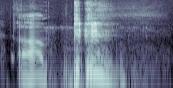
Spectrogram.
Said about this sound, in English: Now this one, oh boy. Patrick coughing, you know, he's drowning because he can't breathe. He can't breathe air. He's in Sandy's tree dome.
